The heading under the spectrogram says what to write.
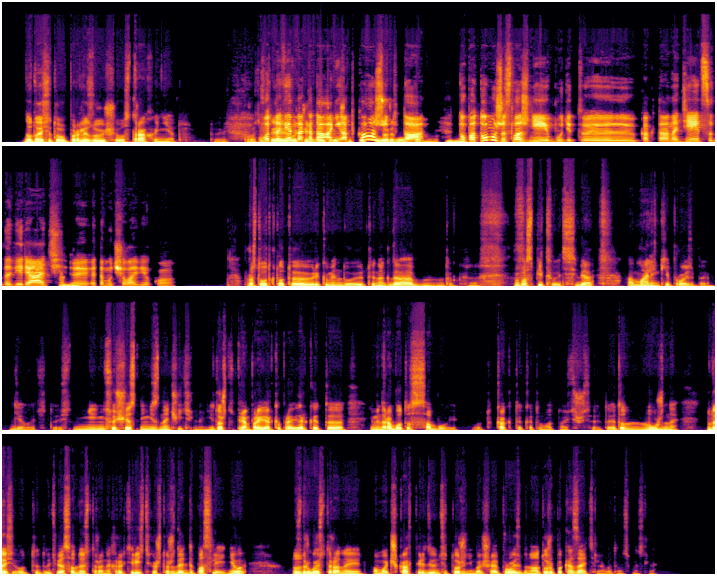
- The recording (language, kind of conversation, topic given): Russian, podcast, Как находить баланс между тем, чтобы давать и получать поддержку?
- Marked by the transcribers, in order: chuckle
